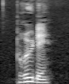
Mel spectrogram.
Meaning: past participle of bruler
- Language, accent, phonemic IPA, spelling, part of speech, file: French, France, /bʁy.le/, brulé, verb, LL-Q150 (fra)-brulé.wav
